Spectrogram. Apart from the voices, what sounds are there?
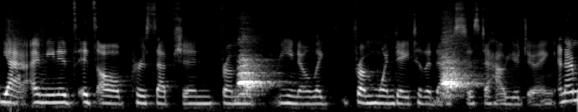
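dog barking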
